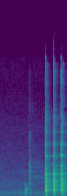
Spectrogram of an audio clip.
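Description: Caraway seeds and other loose tea ingredients being stirred together in a bowl, giving four sharp, evenly spaced clinks of a utensil against the dish after a couple of softer taps, close and fairly loud.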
